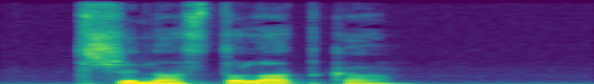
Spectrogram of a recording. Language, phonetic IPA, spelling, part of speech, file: Polish, [ˌṭʃɨ̃nastɔˈlatka], trzynastolatka, noun, Pl-trzynastolatka.ogg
